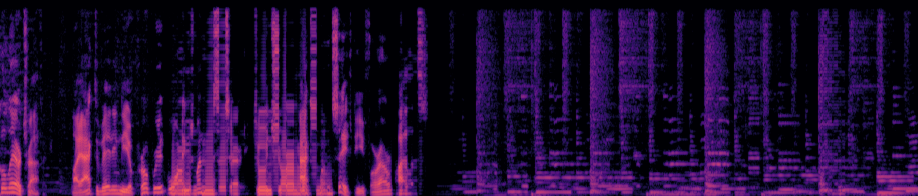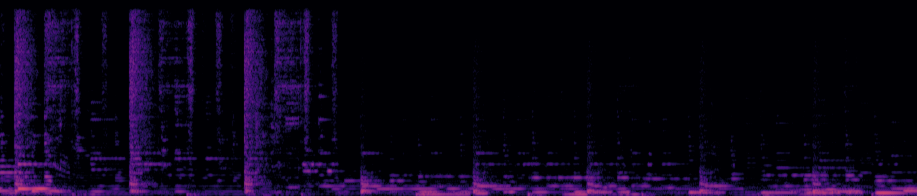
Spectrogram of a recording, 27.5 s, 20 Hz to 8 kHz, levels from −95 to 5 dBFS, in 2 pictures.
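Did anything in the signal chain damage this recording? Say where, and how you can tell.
Yes. In the call processing, a speech noise suppressor stayed active on non-speech sound and pushes sustained material up and down by about 15 dB, so the audio pumps and thins.

In the same call processing stage, that suppressor misread sound as noise and ducked it at 0.59–1.09, 6.56–6.92, 12.96–13.16, 14.7–20.03, 20.72–20.88, 21.54–22.3, 22.88–25.88 and 26.72–26.91 s, with drops of up to about 16 dB. Held sound and tails sink.

At the driver or buffer stage, robotic sound from repeated short buffers appears at 2.58–4.98, 5.82–6.42 and 12.30–12.67 s. A fixed 133 Hz buzz is heard, likely from a roughly 7.5 ms buffer looped in place of most of the real audio.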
